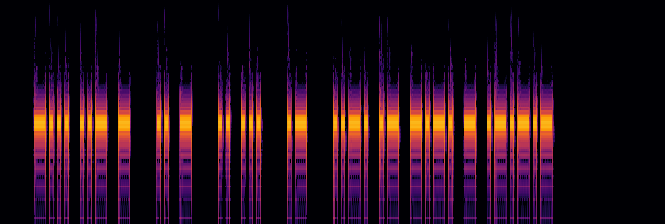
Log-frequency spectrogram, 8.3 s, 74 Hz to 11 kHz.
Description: Morse code, heard as a keyed tone, about 25 wpm, 700 Hz. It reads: BUT IT IS A FACT.
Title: Sentences from Top 1000 Words - Review Part 3 - 25wpm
